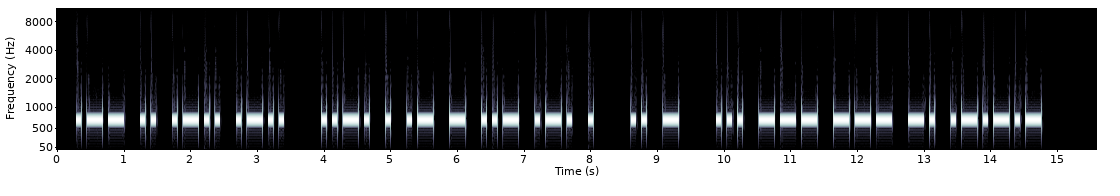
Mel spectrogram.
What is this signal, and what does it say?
Morse code, heard as a keyed tone, about 15 wpm, 700 Hz. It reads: WILL FEATURE IT SOON.
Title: Sentences from Top 1000 Words - Review Part 5 - 15wpm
